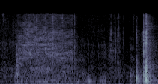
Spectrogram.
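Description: Rotary cutter rolling along the edge of a ruler, slicing through several layers of folded cotton fabric on a cutting mat: a soft, even rasp lasting about a second, starting just after the beginning.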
